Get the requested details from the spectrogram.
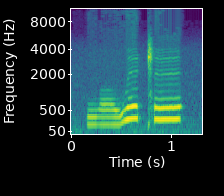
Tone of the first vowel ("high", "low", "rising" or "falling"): low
